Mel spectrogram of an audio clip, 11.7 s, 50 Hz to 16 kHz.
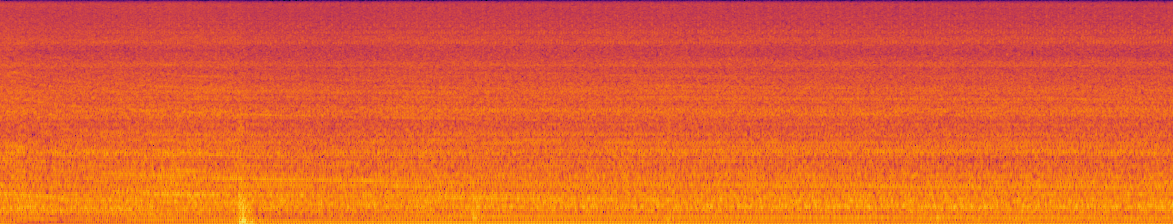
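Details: Kia at cold start idle, about 110,000 miles and 8 years old: fine busy rattle for the first 2-3 minutes from a failing turbocharger bearing.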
